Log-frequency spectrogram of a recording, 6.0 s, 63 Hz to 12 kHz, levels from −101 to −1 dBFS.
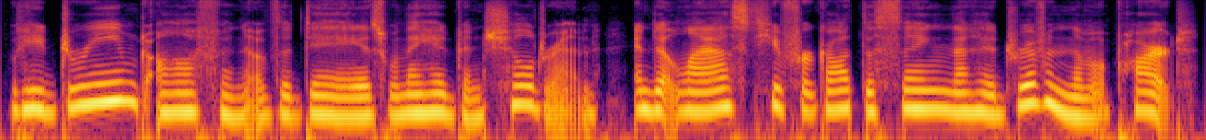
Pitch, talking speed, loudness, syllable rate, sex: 190 Hz, 240 wpm, -16 LUFS, 5.2 syllables/s, female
